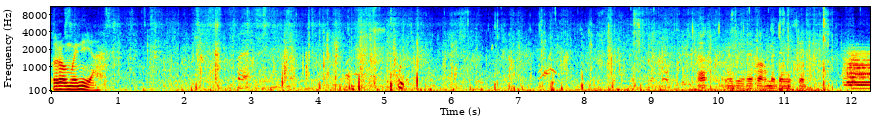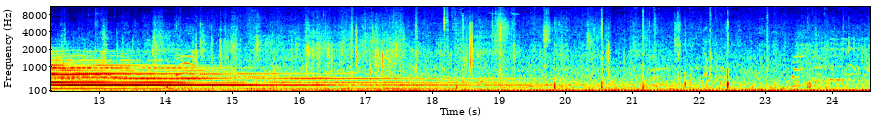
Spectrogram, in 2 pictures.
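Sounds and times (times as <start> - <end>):
speech: 0.0 - 1.0, 5.2 - 5.4, 9.7 - 12.1
footsteps: 0.2 - 24.4
bell struck once, ringing: 11.9 - 23.4.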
